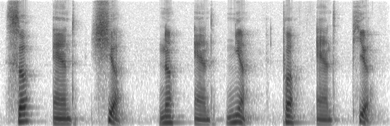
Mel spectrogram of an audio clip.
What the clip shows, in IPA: s - ɕ, n - ɲ, p - pʲ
